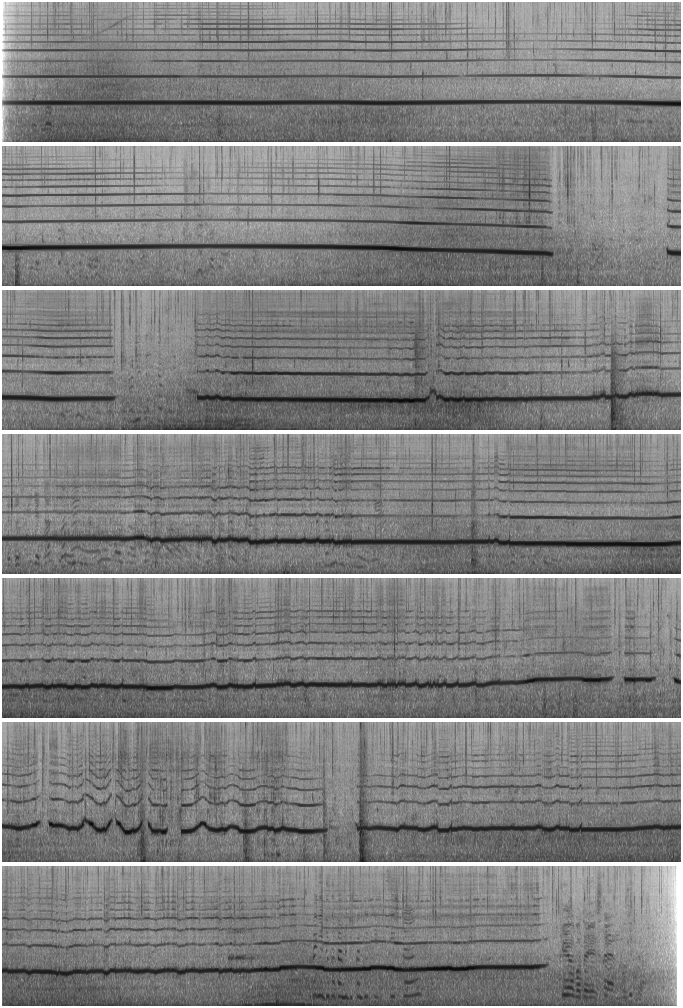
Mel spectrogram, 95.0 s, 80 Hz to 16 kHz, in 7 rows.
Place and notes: {"title": "Poznan, Wilda district, Wilda market - faucet instrument", "date": "2015-09-11 13:53:00", "description": "a pipe with a faucet. i could change the pitch by turning the faucet and make some high pitched sounds. after a minute or os someone got impatient and asked how long will i make these sounds. (sony d50)", "latitude": "52.39", "longitude": "16.92", "altitude": "74", "timezone": "Europe/Warsaw"}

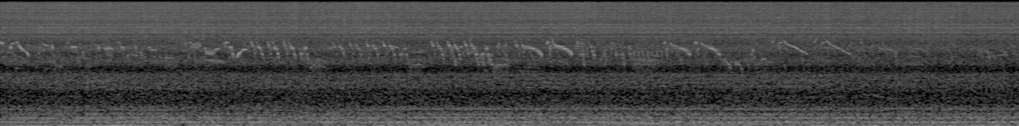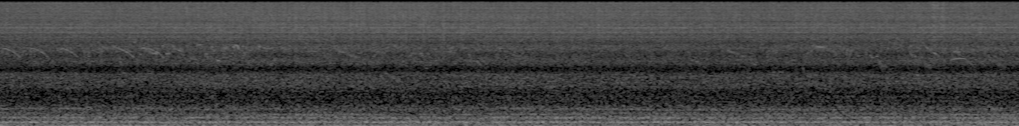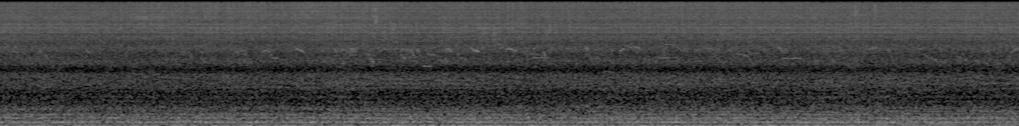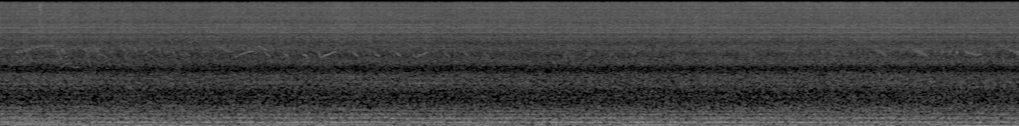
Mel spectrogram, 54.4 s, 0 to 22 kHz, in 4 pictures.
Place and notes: {"title": "Green Ln, Malton, UK - bee hives ...", "date": "2020-06-26 05:50:00", "description": "bee hives ... dpa 4060s clipped to bag to Zoom H5 ... all details above ...", "latitude": "54.13", "longitude": "-0.56", "altitude": "105", "timezone": "Europe/London"}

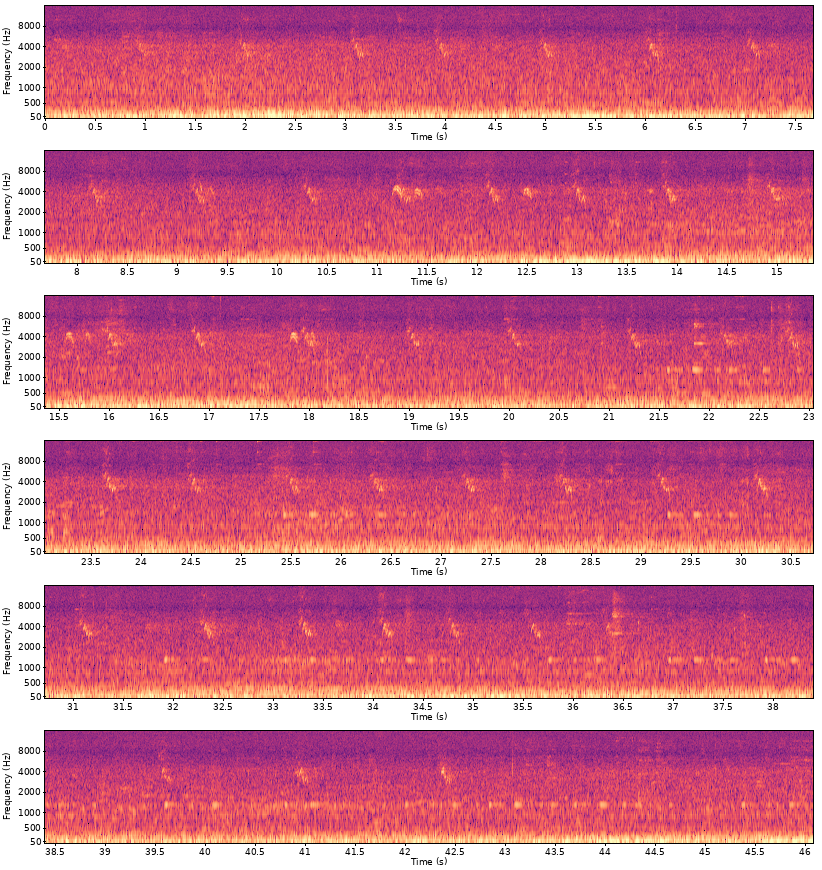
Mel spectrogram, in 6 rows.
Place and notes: {"title": "Kassel Friedrichsplatz", "date": "2010-08-02 15:20:00", "description": "sitting on the stairs of the Friederichsplatz in the sun. ZoomH4 + OKM binaural mics", "latitude": "51.31", "longitude": "9.50", "altitude": "170", "timezone": "Europe/Berlin"}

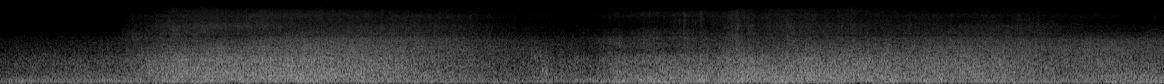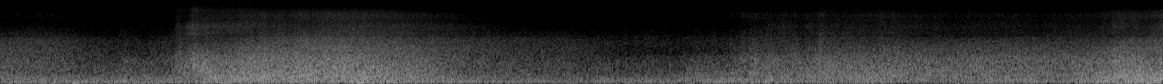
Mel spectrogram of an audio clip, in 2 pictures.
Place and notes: {"title": "台東海濱公園, Taitung City - the waves", "date": "2014-09-04 20:14:00", "description": "Waterfront Park, Beach at night, The sound of aircraft flying\nZoom H2n MS + XY", "latitude": "22.75", "longitude": "121.16", "timezone": "Asia/Taipei"}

